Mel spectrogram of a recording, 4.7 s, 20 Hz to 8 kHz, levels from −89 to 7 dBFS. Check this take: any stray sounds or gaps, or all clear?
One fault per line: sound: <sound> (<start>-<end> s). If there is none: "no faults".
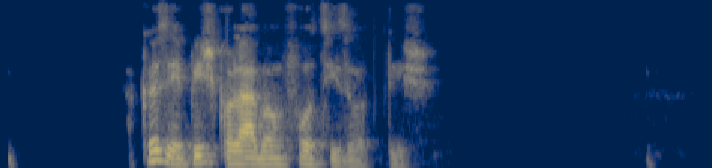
no faults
